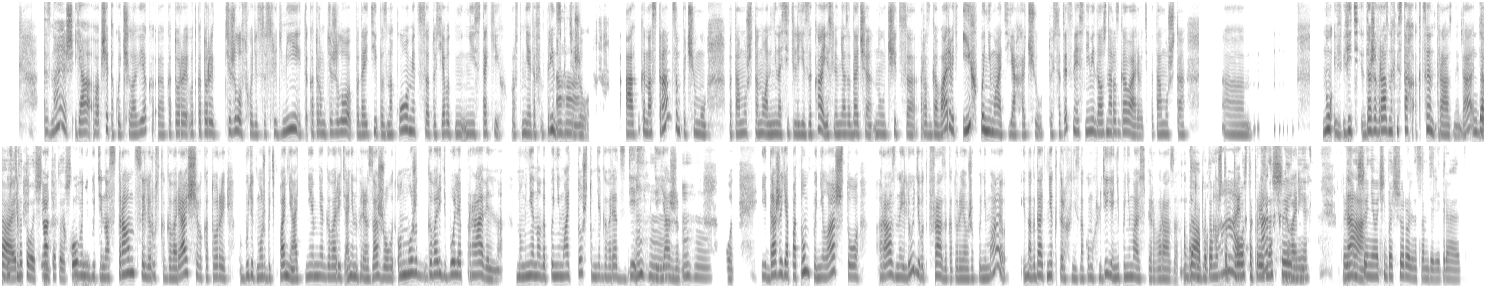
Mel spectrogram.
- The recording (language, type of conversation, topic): Russian, podcast, Что было самым трудным испытанием, которое ты преодолел, и какой урок ты из этого вынес?
- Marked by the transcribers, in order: tapping; stressed: "их"; other background noise; "зажёвывать" said as "зажёвает"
